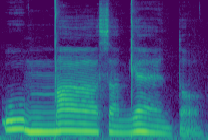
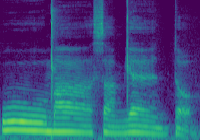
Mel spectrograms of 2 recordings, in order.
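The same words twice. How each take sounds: First: Umasamiento with the lips closing early onto the m; right way. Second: Umasamiento with the m not closed early; wrong way. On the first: Choir director showing the right Umasamiento. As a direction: Umasamiento with a long held m closure on the offbeat. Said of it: "Here's what I am looking for". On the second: Choir director showing the wrong Umasamiento. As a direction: Umasamiento sung through without the early m closure. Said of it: "Here's what I'm not looking for". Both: Shown as a demonstration.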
